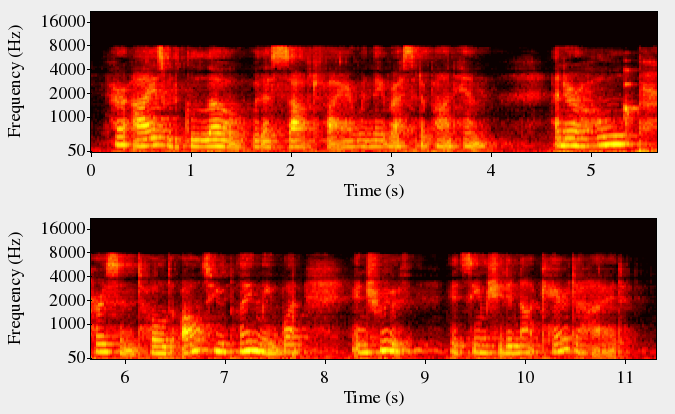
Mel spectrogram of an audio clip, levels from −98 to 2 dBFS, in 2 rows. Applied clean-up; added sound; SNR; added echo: none; Bowed string instrument; 12 dB; reverberation time 0.8 s.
